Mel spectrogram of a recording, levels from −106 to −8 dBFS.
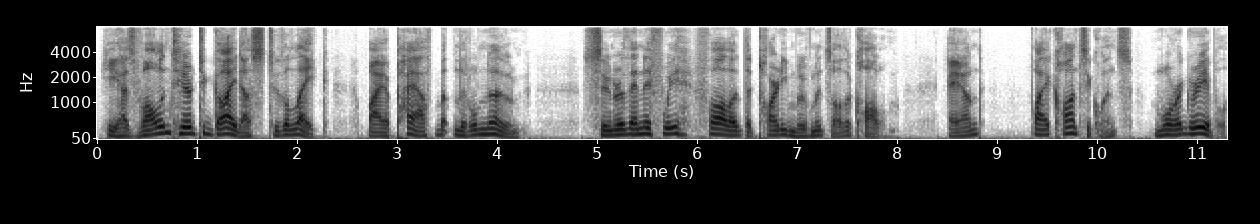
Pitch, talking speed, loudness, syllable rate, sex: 120 Hz, 165 wpm, -21 LUFS, 5.4 syllables/s, male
